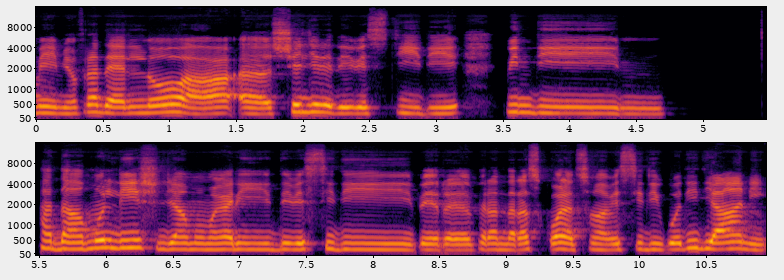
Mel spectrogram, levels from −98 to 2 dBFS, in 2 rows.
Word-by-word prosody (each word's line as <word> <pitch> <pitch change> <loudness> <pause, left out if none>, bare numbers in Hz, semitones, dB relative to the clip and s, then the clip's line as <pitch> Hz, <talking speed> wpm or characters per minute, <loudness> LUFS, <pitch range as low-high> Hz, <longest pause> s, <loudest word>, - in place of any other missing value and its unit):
me 215 -1 +1
e - - -2
mio 195 0 -4
fratello 220 +1 +2
a, 195 0 +4
ehm, 185 -1 +1
scegliere 235 +4 +3
dei 195 0 +1
vestiti. 195 0 -3 0.3
Quindi, 205 -4 -2
mhmm, 180 -1 -9 0.8
andavamo 225 -1 +2
lì, 255 0 +3
scegliamo 205 -4 -2
magari 195 0 -1
dei 200 +2 -2
vestiti 195 -2 -3
per 180 -1 0
per 195 - -4
andare 190 -1 -1
a - - +2
scuola, 205 +1 +1
insomma 190 -1 -3
vestiti 190 +1 -5
quotidiani, 210 -2 +2
200 Hz, 135 wpm, -24 LUFS, 195-215 Hz, 0.8 s, a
